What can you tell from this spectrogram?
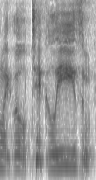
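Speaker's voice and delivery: ordinary delivery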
